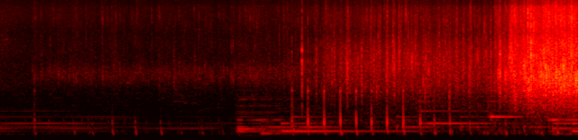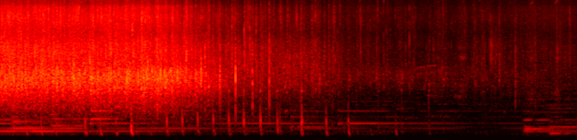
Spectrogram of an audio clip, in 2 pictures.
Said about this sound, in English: Y'all, we just made it rain again right here.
